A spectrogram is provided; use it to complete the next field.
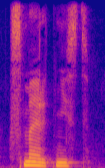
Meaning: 1. mortality (condition of being susceptible to death) 2. mortality, death rate (number of deaths)
- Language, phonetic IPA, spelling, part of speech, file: Ukrainian, [ˈsmɛrtʲnʲisʲtʲ], смертність, noun, Uk-смертність.ogg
